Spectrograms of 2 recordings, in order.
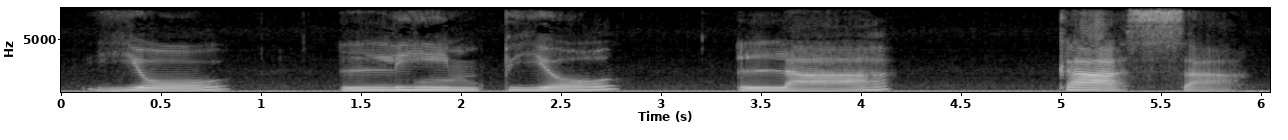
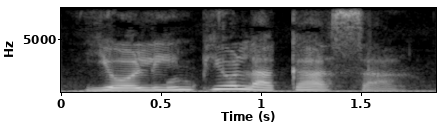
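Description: First: Yo, limpio, la, casa with pauses; pausing word-by-word model. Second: Said in the usual way. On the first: Shown as a demonstration. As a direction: say each word apart. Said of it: "word-by-word model". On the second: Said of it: "joined back together".

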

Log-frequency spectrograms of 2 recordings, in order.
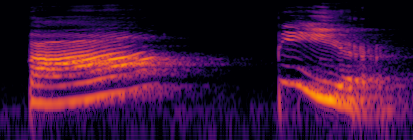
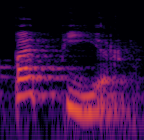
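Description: First: Папір as two long syllables, pa... pir, with a pause; louder, slowly sound out Папір syllable by syllable; split into syllables. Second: Said in the usual way. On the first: Shown as a demonstration. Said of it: "визначаємо кількість складів". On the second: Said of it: "вимовляємо слово".

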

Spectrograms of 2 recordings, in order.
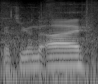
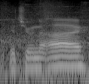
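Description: Both takes have the same delivery.

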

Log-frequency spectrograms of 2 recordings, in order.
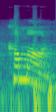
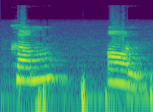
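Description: First: "come on" run together as one word; linked reading. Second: "Come", a clear pause, then "on"; separated words. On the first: Teacher shows pupils how to link it, "come on" joined. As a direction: carry the m of "come" straight into "on". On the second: Teacher breaks down the phrase for pupils, "Come / on" separated. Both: Shown as a demonstration. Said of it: "Đọc nối là come on".

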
